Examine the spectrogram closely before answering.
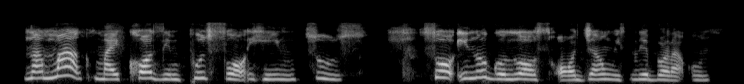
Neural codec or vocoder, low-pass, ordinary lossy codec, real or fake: codec, 24 kHz, 6 kbps, HILCodec; 7.2 kHz; MP3, 64 kbps; fake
